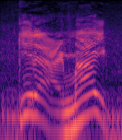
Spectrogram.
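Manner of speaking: high, mock Aussie greeting as locals say it; imitating Vietnamese locals. Imitating Vietnamese locals greeting Australians, high and chirpy. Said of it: "every Vietnamese knows how to say".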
